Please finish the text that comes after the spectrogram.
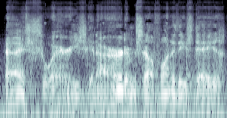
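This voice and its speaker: Gravelly, very deep dwarf. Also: male voice, fairly even intonation, unhurried, pushed and bright, slight background noise, heavily acted. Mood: gleeful mockery. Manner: coarse, teasing, blunt. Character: crude, boozy, gruff middle-aged male dwarf warrior. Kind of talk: fantasy video game voice acting.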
